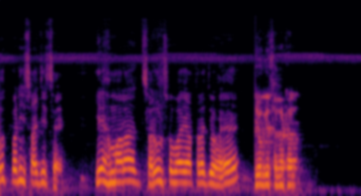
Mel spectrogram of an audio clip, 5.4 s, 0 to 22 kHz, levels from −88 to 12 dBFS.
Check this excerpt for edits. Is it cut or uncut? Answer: cut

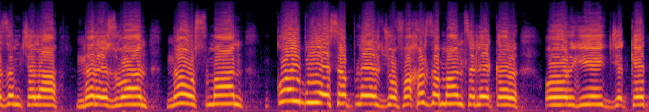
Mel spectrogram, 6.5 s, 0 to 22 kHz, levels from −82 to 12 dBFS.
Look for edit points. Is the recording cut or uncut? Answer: uncut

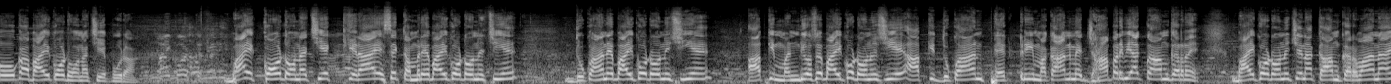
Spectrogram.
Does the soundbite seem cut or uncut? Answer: uncut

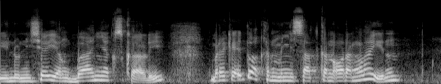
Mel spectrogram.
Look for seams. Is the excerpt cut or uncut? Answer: uncut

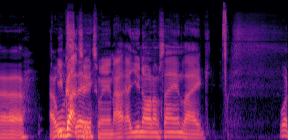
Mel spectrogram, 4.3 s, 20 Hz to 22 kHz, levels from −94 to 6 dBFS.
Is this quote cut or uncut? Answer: uncut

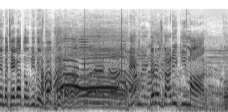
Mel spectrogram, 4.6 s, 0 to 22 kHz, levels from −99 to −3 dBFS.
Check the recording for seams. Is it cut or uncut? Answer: cut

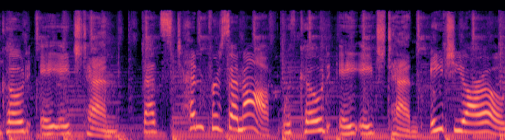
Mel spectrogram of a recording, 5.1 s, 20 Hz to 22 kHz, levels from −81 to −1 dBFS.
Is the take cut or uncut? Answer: cut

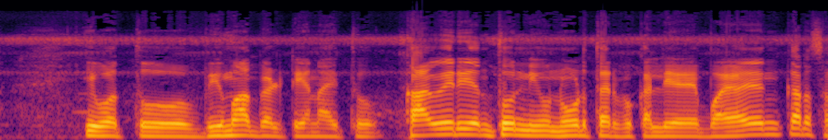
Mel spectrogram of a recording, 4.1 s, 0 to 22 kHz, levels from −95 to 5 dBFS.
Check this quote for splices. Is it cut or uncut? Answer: cut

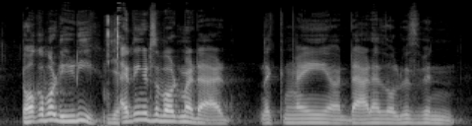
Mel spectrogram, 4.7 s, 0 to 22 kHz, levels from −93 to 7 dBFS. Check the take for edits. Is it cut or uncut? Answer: cut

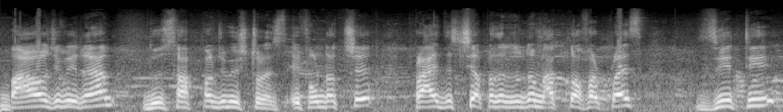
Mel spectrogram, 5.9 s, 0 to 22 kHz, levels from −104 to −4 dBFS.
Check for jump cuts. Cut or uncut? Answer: cut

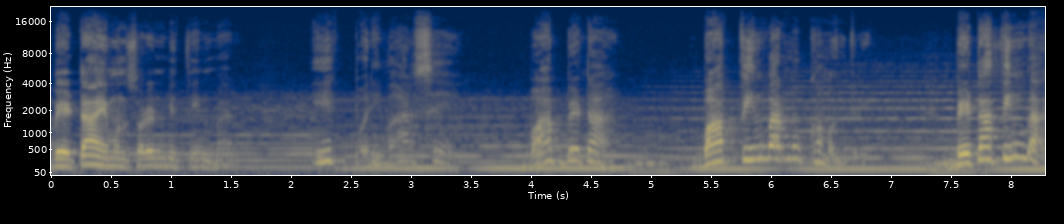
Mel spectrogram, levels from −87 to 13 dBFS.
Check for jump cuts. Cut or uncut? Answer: uncut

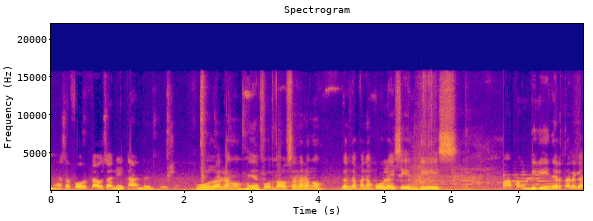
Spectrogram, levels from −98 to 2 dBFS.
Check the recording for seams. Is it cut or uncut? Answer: uncut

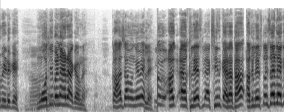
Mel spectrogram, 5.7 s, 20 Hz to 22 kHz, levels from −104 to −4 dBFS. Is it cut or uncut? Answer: cut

